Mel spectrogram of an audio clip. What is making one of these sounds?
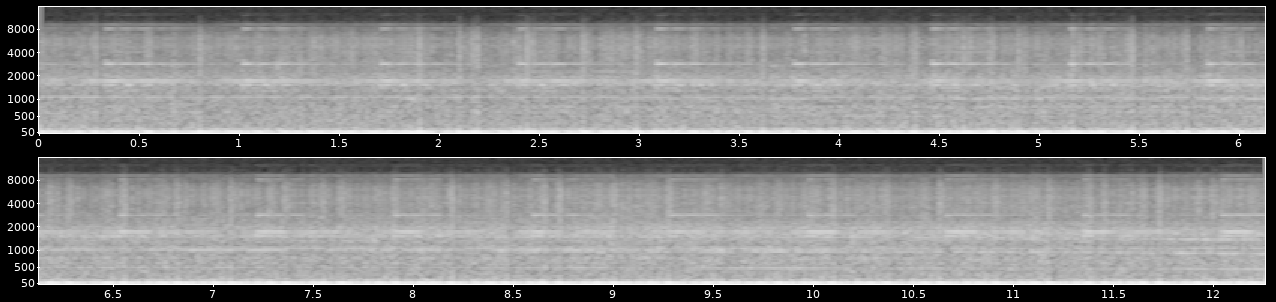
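A train rumbles as it approaches in the distance.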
